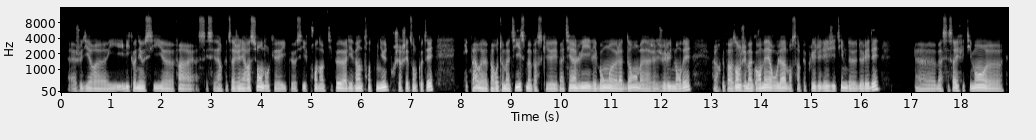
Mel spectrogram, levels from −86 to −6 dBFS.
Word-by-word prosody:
heu, 80 Hz, -, -11 dB
je 80 Hz, -, -14 dB
veux 90 Hz, -, -3 dB
dire, 90 Hz, 0 st, -2 dB
heu, 85 Hz, -1 st, -2 dB
il 85 Hz, +1 st, -3 dB
il 95 Hz, -, 0 dB
y 90 Hz, -, 0 dB
connaît 95 Hz, 0 st, +2 dB
aussi, 95 Hz, 0 st, -1 dB
heu 85 Hz, -1 st, -1 dB
enfin, 80 Hz, -1 st, -4 dB
c'est -, -, -13 dB
c'est 85 Hz, -, -7 dB
un 85 Hz, -1 st, -4 dB
peu -, -, -15 dB
de -, -, -11 dB
sa 90 Hz, -, 0 dB
génération. 95 Hz, +7 st, +2 dB
Donc 90 Hz, -2 st, -3 dB
heu, 85 Hz, -1 st, -2 dB
il 85 Hz, -, -4 dB
peut 85 Hz, -, -8 dB
aussi 95 Hz, +3 st, -6 dB
prendre 90 Hz, -1 st, -2 dB
un -, -, -1 dB
petit 85 Hz, -, -20 dB
peu, 100 Hz, -3 st, +3 dB
allez, 95 Hz, +2 st, 0 dB
20-30 95 Hz, -2 st, 0 dB
minutes 110 Hz, +5 st, +4 dB
pour -, -, -21 dB
chercher 95 Hz, 0 st, -2 dB
de 80 Hz, -, -11 dB
son 95 Hz, -, -1 dB
côté 120 Hz, +11 st, +1 dB, 0.6 s
et -, -, -14 dB
par, 100 Hz, -1 st, +2 dB
heu, 90 Hz, -2 st, +2 dB
par 90 Hz, -1 st, -1 dB
automatisme 90 Hz, +3 st, +1 dB
parce -, -, -6 dB
que: -, -, -8 dB, 0.2 s
«Et -, -, -4 dB
ben, 85 Hz, -, -4 dB
tiens, 100 Hz, +3 st, +3 dB
lui, 100 Hz, +1 st, +4 dB
il 90 Hz, -, -1 dB
est 90 Hz, -, +2 dB
bon, 100 Hz, +2 st, +3 dB
heu, -, -, +1 dB
là 85 Hz, 0 st, +1 dB
dedans, 100 Hz, +6 st, +1 dB
bah, 85 Hz, -2 st, -1 dB
je 85 Hz, -, -5 dB
vais 85 Hz, -, -5 dB
je 85 Hz, -, -7 dB
vais 95 Hz, -, 0 dB
lui 90 Hz, -, +3 dB
demander» 95 Hz, +10 st, +2 dB, 0.4 s
alors -, -, -10 dB
que, -, -, -7 dB
par 90 Hz, -, -1 dB
exemple, 105 Hz, +4 st, +4 dB
j'ai 95 Hz, -, +1 dB
ma 90 Hz, 0 st, +3 dB
grand-mère 95 Hz, +4 st, +4 dB
où 95 Hz, -, +2 dB
là, 100 Hz, +2 st, +3 dB
c'est -, -, -11 dB
un -, -, -8 dB
peu -, -, -14 dB
plus 95 Hz, -2 st, -1 dB
lé 95 Hz, -, -1 dB
légitime 95 Hz, +2 st, 0 dB
de 90 Hz, -2 st, 0 dB
de 90 Hz, +2 st, -2 dB
l'aider. 125 Hz, +12 st, +2 dB, 0.7 s
Heu, 85 Hz, -2 st, -4 dB
bah, 85 Hz, 0 st, -4 dB
c'est 90 Hz, -, -10 dB
ça, 110 Hz, +4 st, 0 dB
effectivement, 95 Hz, +3 st, +1 dB
heu 85 Hz, -1 st, -2 dB
90 Hz, 265 wpm, -23 LUFS, 85-100 Hz, 0.7 s, minutes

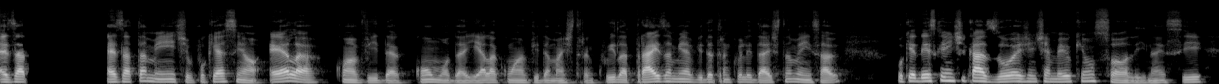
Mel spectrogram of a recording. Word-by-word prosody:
Exata 115 Hz, +1 st, +4 dB, 0.8 s
examente, 120 Hz, -2 st, 0 dB
porque, 110 Hz, +5 st, -4 dB
assim, 130 Hz, -4 st, +1 dB
ó, 95 Hz, -2 st, -1 dB
ela 115 Hz, -5 st, +5 dB
com 110 Hz, -, -4 dB
a 105 Hz, -1 st, +2 dB
vida 90 Hz, -3 st, -4 dB
cômoda 95 Hz, -7 st, -2 dB
e 85 Hz, -, -5 dB
ela 100 Hz, +2 st, +1 dB
com 100 Hz, 0 st, -6 dB
a 95 Hz, -, -1 dB
vida 90 Hz, 0 st, -6 dB
mais 90 Hz, +1 st, -5 dB
tranquila, 100 Hz, +6 st, -3 dB
traz 115 Hz, +6 st, +4 dB
à 135 Hz, -, 0 dB
minha 125 Hz, -1 st, -1 dB
vida 110 Hz, +1 st, -3 dB
tranquilidade 105 Hz, -3 st, -3 dB
também, 120 Hz, -5 st, -3 dB
sabe? 100 Hz, 0 st, -2 dB, 0.5 s
Porque 155 Hz, -, +3 dB
desde 155 Hz, +1 st, +3 dB
que -, -, +1 dB
a -, -, +4 dB
gente 170 Hz, -1 st, 0 dB
casou, 140 Hz, -5 st, +6 dB
a 145 Hz, -, +4 dB
gente 135 Hz, +1 st, -4 dB
é 130 Hz, -, -1 dB
meio 130 Hz, +1 st, +1 dB
que 135 Hz, +3 st, -7 dB
1 155 Hz, +1 st, -1 dB
só 100 Hz, -11 st, -1 dB
ali, 80 Hz, -2 st, -4 dB
né? 90 Hz, +2 st, -5 dB
Se 110 Hz, +4 st, -5 dB
110 Hz, 195 wpm, -23 LUFS, 95-130 Hz, 0.8 s, casou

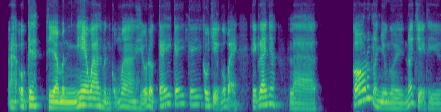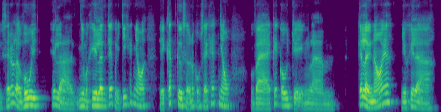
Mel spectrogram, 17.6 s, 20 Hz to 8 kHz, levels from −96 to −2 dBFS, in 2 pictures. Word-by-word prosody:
À, -, -, -3 dB
ô -, -, +3 dB
kê. 145 Hz, -, +8 dB, 0.3 s
Thì, 115 Hz, -4 st, +4 dB
à, 105 Hz, -1 st, +9 dB
mình 105 Hz, 0 st, +4 dB
nghe 150 Hz, +5 st, +8 dB
qua 145 Hz, -2 st, +5 dB
thì 130 Hz, -, -3 dB
mình 100 Hz, -3 st, -5 dB
cũng, 115 Hz, -, -7 dB
a, 120 Hz, -4 st, 0 dB
hiểu 105 Hz, -4 st, -3 dB
được -, -, +3 dB
cái 165 Hz, +5 st, 0 dB
cái 170 Hz, +3 st, -1 dB
cái 160 Hz, +1 st, -6 dB
câu 140 Hz, -, +1 dB
chuyện 100 Hz, -4 st, -1 dB
của -, -, -3 dB
bạn. -, -, -2 dB, 0.3 s
Thiệt 115 Hz, -, -1 dB
ra 155 Hz, 0 st, +6 dB
nha 170 Hz, 0 st, -2 dB, 0.3 s
là 90 Hz, -3 st, -6 dB, 0.7 s
có 230 Hz, +4 st, +6 dB
rất 290 Hz, -1 st, 0 dB
là -, -, -1 dB
nhiều 105 Hz, -3 st, -1 dB
người 95 Hz, -2 st, -5 dB
nói 110 Hz, -, -1 dB
chuyện -, -, -2 dB
thì 90 Hz, -2 st, -9 dB
sẽ 130 Hz, -, -2 dB
rất -, -, -1 dB
là -, -, +3 dB
vui, 145 Hz, +5 st, +3 dB, 0.2 s
thế 150 Hz, -, -3 dB
là 90 Hz, -, -3 dB
nhưng 130 Hz, +1 st, -4 dB
mà 110 Hz, -, -6 dB
khi 140 Hz, +4 st, +3 dB
lên 130 Hz, -1 st, +5 dB
các 170 Hz, +1 st, +1 dB
vị -, -, -8 dB
trí 155 Hz, -, -2 dB
khác 190 Hz, +3 st, -12 dB
nhau 135 Hz, -6 st, -2 dB
á, 130 Hz, 0 st, -5 dB, 0.3 s
thì 90 Hz, -, -3 dB
cách 180 Hz, 0 st, -3 dB
cư 145 Hz, -, +2 dB
xử 140 Hz, -, -3 dB
nó 130 Hz, -, -6 dB
cũng 130 Hz, -, -11 dB
sẽ -, -, -4 dB
khác 175 Hz, 0 st, -9 dB
nhau. 130 Hz, -3 st, -3 dB, 0.4 s
Và 90 Hz, -2 st, -1 dB
cái 165 Hz, -, -7 dB
câu 140 Hz, 0 st, 0 dB
chuyện 95 Hz, +1 st, -6 dB
làm 85 Hz, -1 st, -8 dB, 0.5 s
cái -, -, +4 dB
lời -, -, +8 dB
nói 115 Hz, -, +4 dB
á, 205 Hz, +1 st, +1 dB, 0.2 s
nhiều 105 Hz, -, -4 dB
khi 130 Hz, -, 0 dB
là 95 Hz, -3 st, -3 dB
125 Hz, 240 wpm, -23 LUFS, 95-150 Hz, 0.7 s, à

